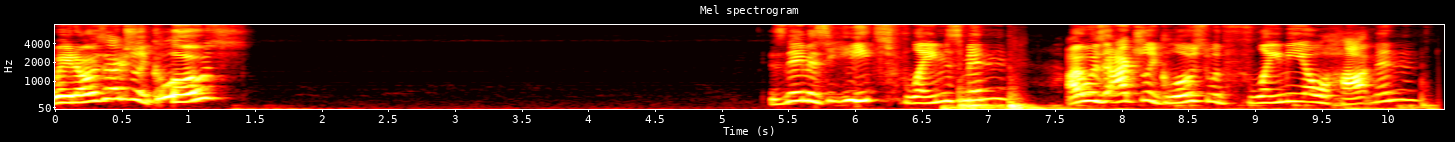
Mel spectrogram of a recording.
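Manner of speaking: shouting, high and stunned; real shock. Real, not acted. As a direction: blurt out in real disbelief. Shocked his guess was close.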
